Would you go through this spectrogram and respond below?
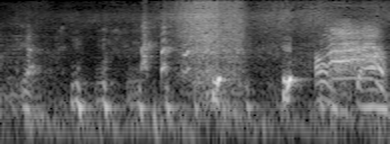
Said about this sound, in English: It's so great that the screaming sound of terror is louder than even the explosion.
